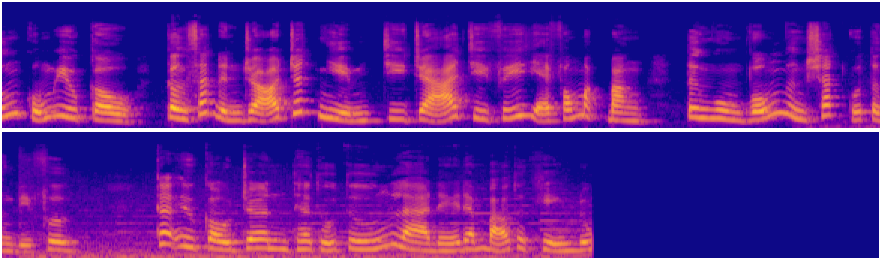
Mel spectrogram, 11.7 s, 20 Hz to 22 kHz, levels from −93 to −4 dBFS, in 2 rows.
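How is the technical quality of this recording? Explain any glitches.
The recording has one clear defect, a cut-off end. At 9.80 s the sound stops mid-event because the final buffers were never written, dropping straight to digital silence through 11.70 s. The waveform shows a flat line with no decay tail, and the spectrogram goes abruptly blank.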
